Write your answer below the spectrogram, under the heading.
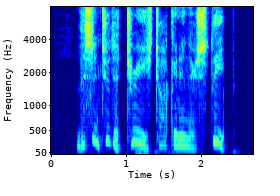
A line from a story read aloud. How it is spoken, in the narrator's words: she whispered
